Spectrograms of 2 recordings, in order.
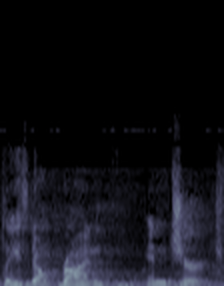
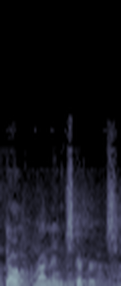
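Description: First: Said in the usual way. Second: Slow, mock-stern rule for kids; scolding parent. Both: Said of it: "We teach our kids".

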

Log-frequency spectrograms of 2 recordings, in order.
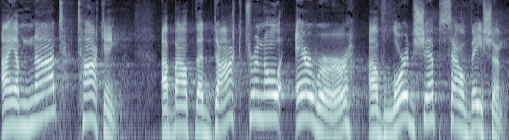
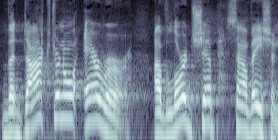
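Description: First: Each word of "the doctrinal error of lordship salvation" laid down slowly and firmly; slow, deliberate emphasis. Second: "doctrinal" leaned on, the whole phrase said slowly and evenly; slow, deliberate repeat. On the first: Pastor warning the congregation, slow and deliberate. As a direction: spell out "doctrinal error" slowly so nobody misses it. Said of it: "listen carefully".

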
